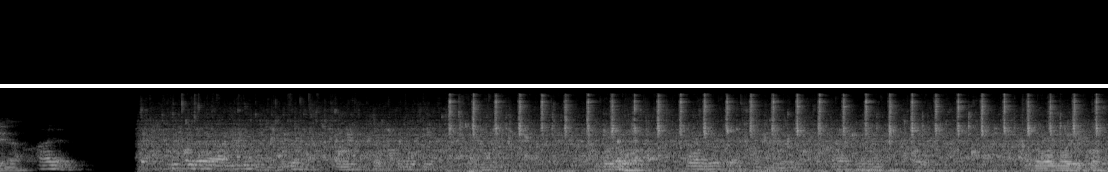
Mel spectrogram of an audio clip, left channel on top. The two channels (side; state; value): left; silent; digital silence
